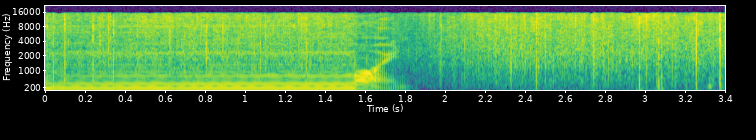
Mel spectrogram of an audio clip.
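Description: A loud, steady droning tone holds, then bends and cuts off, leaving a soft, continuous patter of rain hitting a surface, with scattered sharper drips and taps.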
